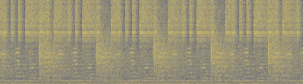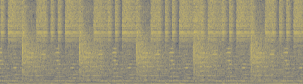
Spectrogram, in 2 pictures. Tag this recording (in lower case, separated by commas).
electronica, electronic music, music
